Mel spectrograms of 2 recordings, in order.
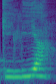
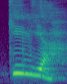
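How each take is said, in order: First: The stress falls on the final syllable. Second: The stress falls before the final syllable.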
